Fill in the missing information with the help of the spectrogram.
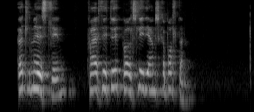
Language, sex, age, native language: Icelandic, male, 40-49, Icelandic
